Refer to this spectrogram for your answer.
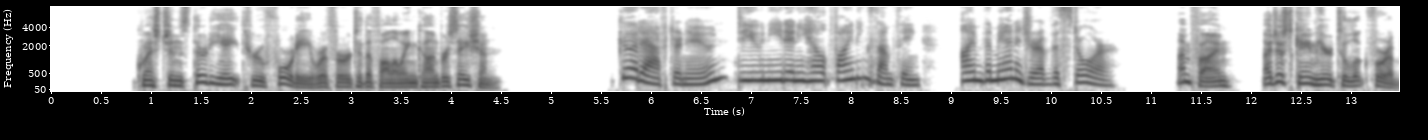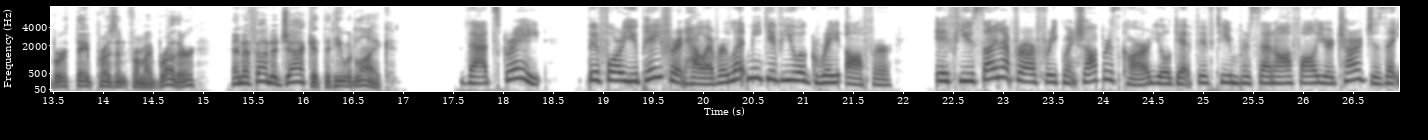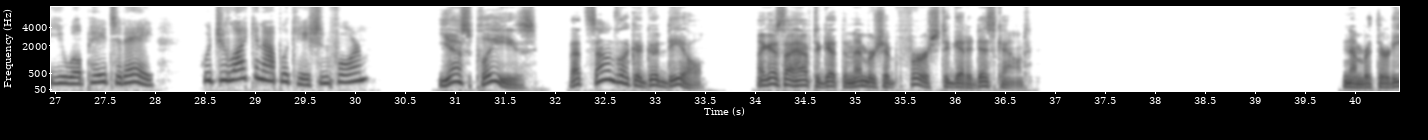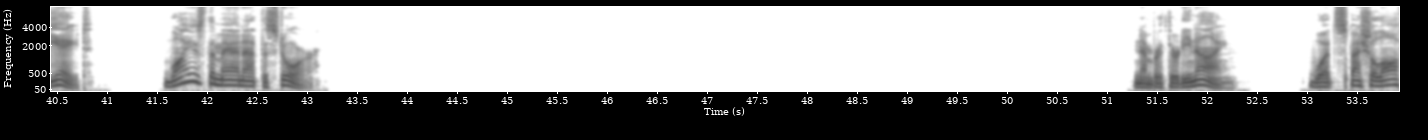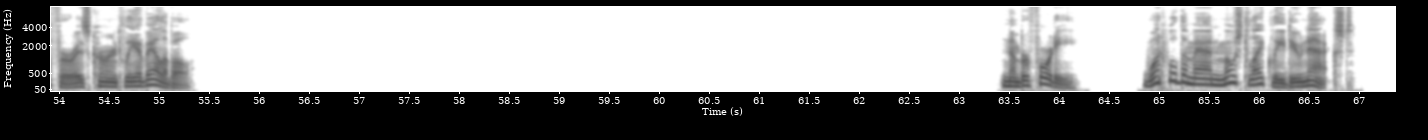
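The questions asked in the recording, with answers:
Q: Why is the man at the store?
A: To buy a birthday present for his brother

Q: What special offer is currently available?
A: 15% off with a frequent shoppers card

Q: What will the man most likely do next?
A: Fill out an application for the membership card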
